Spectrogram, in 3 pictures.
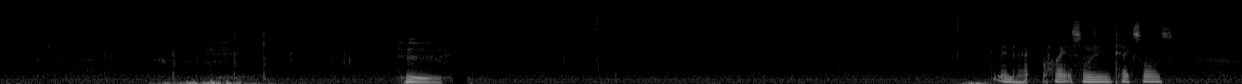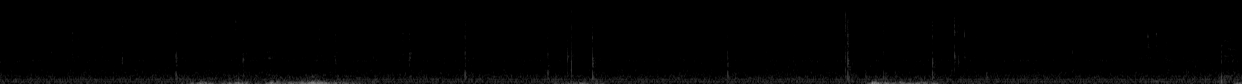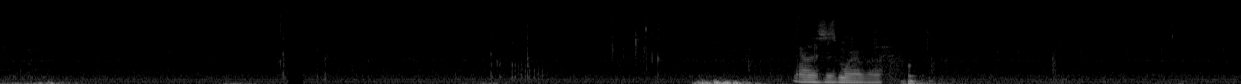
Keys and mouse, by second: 0.3 f, 0.9-4.4 drag, 5.7 t, 6.6-10.8 drag, 10.8 KP_1, 11.4 t, 13.7 f, 14.2-15.6 drag, 14.4 f, 17.0-23.5 drag, 19.1 f, 23.8 KP_1, 26.7 click, 27.3 middle click, 27.5-31.1 drag, 31.1 KP_1, 33.2 ctrl+z, 33.4 ctrl+z, 33.8 ctrl+z, 34.1 ctrl+z, 35.3 g, 35.8 f, 36.7 f.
